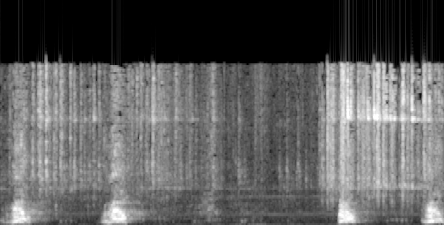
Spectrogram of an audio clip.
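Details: Pit bull barking while confronting a cat: four loud, short barks, two close together at the start and two more after a pause of about two seconds.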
